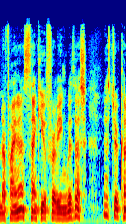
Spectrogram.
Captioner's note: speaking French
